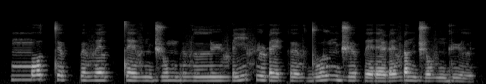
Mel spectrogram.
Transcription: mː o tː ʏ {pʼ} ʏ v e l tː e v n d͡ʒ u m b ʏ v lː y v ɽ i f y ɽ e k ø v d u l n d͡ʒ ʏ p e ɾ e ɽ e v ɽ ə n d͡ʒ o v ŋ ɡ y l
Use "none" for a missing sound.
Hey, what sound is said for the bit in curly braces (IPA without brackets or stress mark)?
pː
